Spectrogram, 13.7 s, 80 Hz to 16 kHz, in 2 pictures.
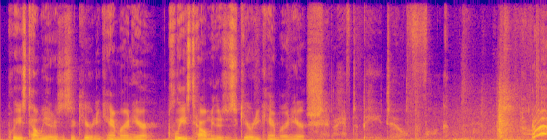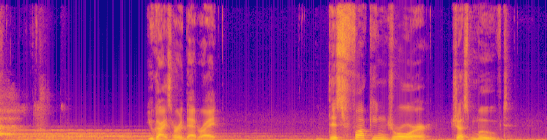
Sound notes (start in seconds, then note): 6.3 item clicking; 6.4 screaming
